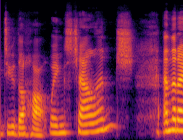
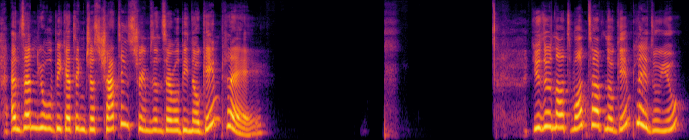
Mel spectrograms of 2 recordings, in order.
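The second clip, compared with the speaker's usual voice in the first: put-on higher-pitched, protesting French accent; mock French accent; 6 semitones higher, 3 dB louder than usual. Streamer scolding chat over yapping, high mock French accent. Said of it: "keep doing the French accent".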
